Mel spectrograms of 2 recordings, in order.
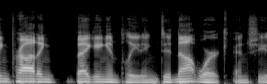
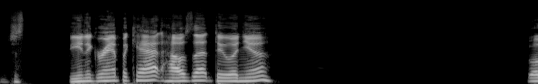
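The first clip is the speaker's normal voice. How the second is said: coaxing pet talk; 5 semitones higher than usual. Real, not acted. Coaxing the cat over.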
